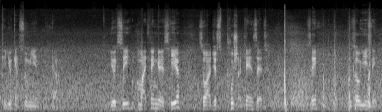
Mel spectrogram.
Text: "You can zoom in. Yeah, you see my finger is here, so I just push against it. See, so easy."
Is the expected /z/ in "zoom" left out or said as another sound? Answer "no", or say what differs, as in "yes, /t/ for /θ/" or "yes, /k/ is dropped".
yes, /s/ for /z/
